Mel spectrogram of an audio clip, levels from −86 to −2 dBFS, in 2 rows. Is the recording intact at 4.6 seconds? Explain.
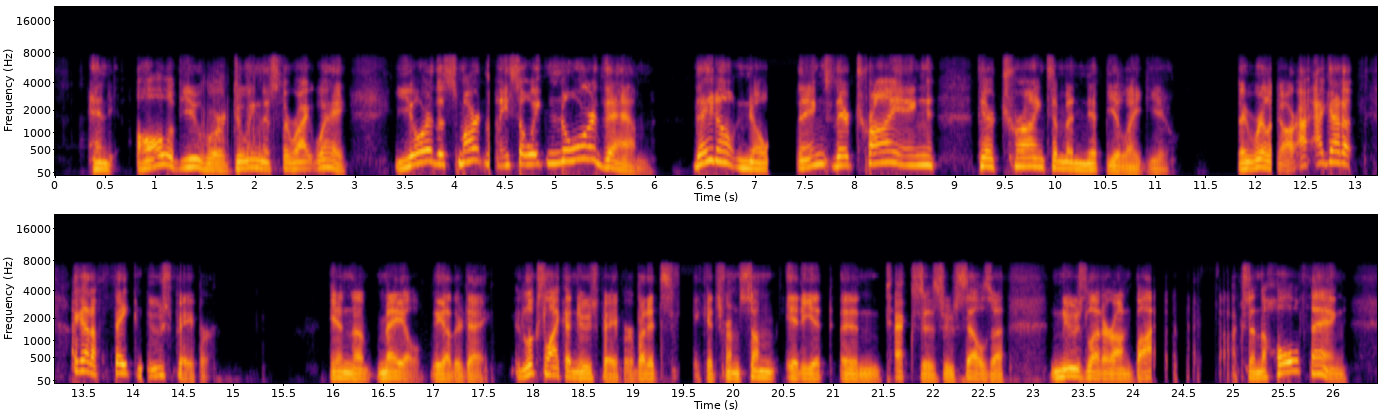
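No. The audio is right at the tail of a burst of lost AMR speech frames running from 4.33 to 4.61 s. The decoder keeps reusing the last good pitch and vocal tract settings with falling gain, so the sound drops to near silence within two frames, which fits about three missing 20 ms frames. It then comes back weak or rough for a moment.

Underneath that, the whole clip is AMR wideband (HD Voice) coded at 8.85 kbit/s, one of the lowest rates. The pulse-driven model gets coarse there, so the speech has a rough, raspy edge that's plainly audible.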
